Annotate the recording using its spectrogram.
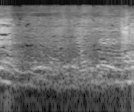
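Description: Speech only: people talking, with crowd chatter.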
